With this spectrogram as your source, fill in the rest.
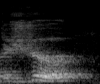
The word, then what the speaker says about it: de jure: For those that may not know, the word de jure, did I say that right?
